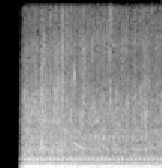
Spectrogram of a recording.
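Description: Outboard motor of a small aluminium tinny running steadily, a low drone with a steady hum above it.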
